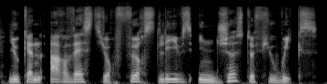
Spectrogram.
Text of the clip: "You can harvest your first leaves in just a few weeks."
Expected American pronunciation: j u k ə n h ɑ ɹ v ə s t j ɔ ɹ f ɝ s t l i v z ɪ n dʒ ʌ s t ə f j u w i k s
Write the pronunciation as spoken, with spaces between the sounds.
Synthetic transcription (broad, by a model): j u k ə n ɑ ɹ v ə s t j ɔ ɹ f ɝ s t l i v z ɪ n dʒ ʌ s t ə f j u w i k s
